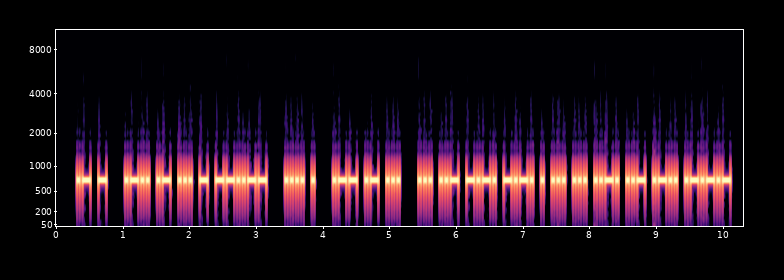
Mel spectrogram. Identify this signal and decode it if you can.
Morse code, heard as a keyed tone, about 30 wpm, 700 Hz. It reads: AT LAST, HE WAS SUCCESSFUL.
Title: Sentences from Top 1000 Words - Review Part 6 - 30wpm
